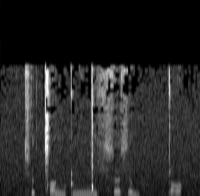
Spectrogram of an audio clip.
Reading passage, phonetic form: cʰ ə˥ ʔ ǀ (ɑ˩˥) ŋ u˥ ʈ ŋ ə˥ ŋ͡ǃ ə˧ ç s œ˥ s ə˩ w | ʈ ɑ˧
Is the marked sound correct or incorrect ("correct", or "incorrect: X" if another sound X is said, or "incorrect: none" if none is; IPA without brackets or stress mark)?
incorrect: ɑ˥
